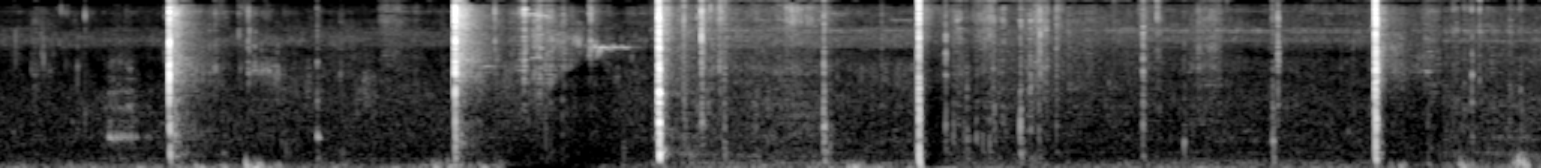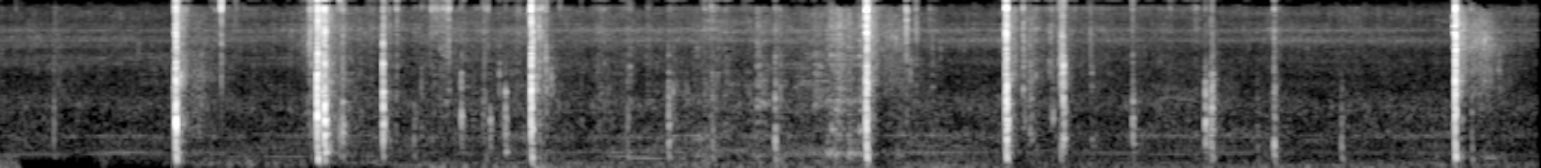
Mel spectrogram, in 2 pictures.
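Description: A knife chopping on a cutting board in single, irregularly spaced sharp strikes, roughly one every second or two.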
